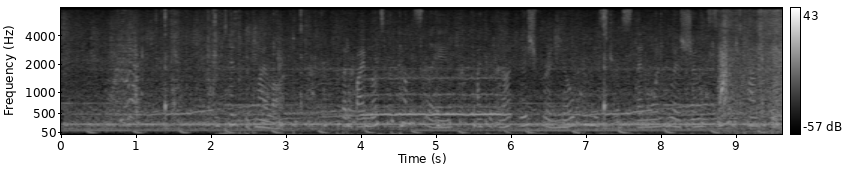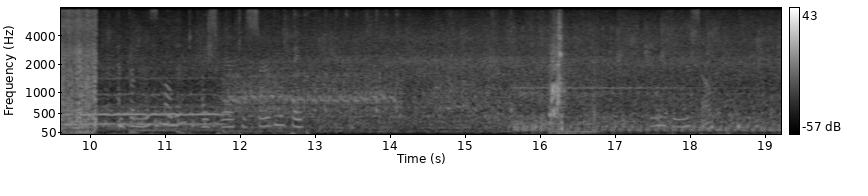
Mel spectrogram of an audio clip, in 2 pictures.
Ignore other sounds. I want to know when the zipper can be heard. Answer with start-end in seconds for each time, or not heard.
0.6-2.3, 8.7-10.1, 16.1-16.8.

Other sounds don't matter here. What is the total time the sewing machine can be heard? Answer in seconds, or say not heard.
19 s.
